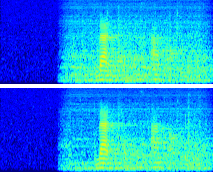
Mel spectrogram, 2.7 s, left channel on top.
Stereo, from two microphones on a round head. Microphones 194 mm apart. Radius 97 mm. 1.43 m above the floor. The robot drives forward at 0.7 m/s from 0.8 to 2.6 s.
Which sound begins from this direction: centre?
A woman speaking, at 1.2 s.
